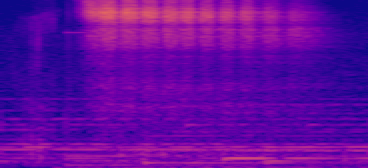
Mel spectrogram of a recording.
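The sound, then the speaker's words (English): A person breathes out in a long, steady hiss, imitating a snake during a breathing exercise; the sharp airy sound lasts about a second and a half with slight pulsing. “But sometimes it sounds like a snake, like this.”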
